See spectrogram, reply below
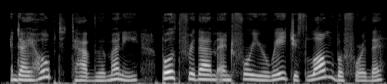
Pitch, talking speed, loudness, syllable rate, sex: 220 Hz, 265 wpm, -20 LUFS, 6.4 syllables/s, female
